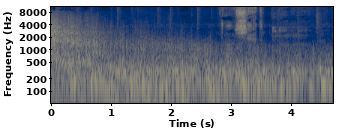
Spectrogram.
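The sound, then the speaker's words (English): A deep, rolling rumble of a thunder sound effect fills the whole stretch, loud and sustained with a heavy low-end roar that slowly fades. “And then sometimes, you know, life can get stormy and...”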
